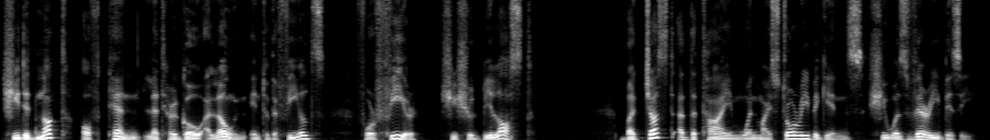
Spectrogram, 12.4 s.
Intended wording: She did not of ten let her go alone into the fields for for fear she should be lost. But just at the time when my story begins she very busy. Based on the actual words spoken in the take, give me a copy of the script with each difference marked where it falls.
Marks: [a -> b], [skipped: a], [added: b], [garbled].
She did not of ten let her go alone into the fields for [skipped: for] fear she should be lost. But just at the time when my story begins she [added: was] very busy.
